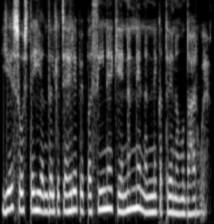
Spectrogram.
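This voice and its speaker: A woman narrating a romance novel in a steady, measured reading voice. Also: fairly high pitch, dry recording, studio quality.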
